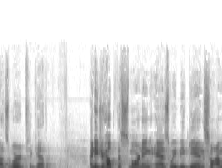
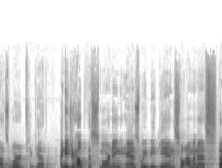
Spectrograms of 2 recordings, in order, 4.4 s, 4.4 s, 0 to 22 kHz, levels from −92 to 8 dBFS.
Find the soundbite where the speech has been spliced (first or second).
second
